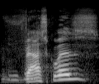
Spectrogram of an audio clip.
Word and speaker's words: Vasquez: Is it Vasquez? Vasquez. Wow, I got it right.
